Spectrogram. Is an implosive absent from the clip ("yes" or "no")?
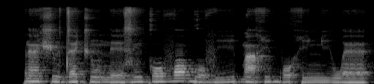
no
